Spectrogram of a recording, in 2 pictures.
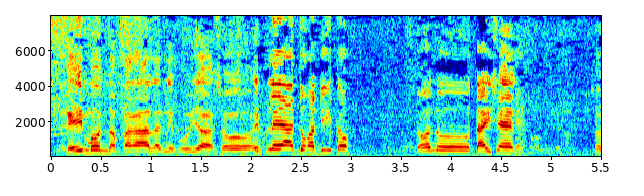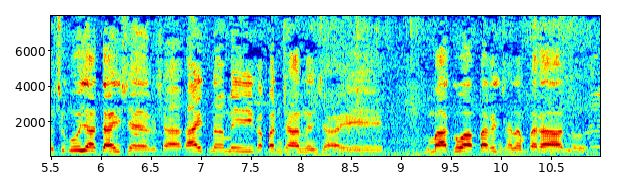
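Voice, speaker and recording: Noticeable background noise sits behind a man speaking at a moderate pace in a high pitch with fairly even intonation. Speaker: vlogger. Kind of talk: casual vlog. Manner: halting.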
